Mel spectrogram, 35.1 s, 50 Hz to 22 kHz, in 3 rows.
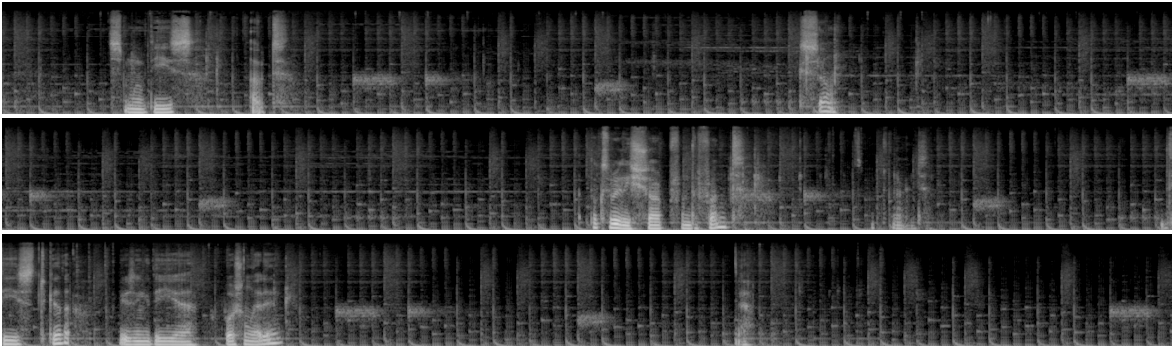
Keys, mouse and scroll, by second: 0.4 Tab, 1.0 click, 1.4 ctrl+click, 2.0 g, 3.9 alt+middle click, 4.2 middle click, 4.9-5.3 scroll up 2, 5.3 click, 5.7 ctrl+click, 6.0-6.5 middle drag, 6.5 alt+s, 7.6 scroll down 4, 8.7-9.6 middle drag, 9.6-10.4 scroll up 1, 10.4 click, 10.8-11.1 middle drag, 11.1 alt+shift+z, 11.4-13.3 middle drag, 14.0 alt+middle drag, 14.3 alt+middle click, 14.7 alt+middle click, 15.0-15.4 shift+middle drag, 15.4 alt+shift+z, 15.7-16.1 scroll up 3, 16.1 middle click, 17.1-17.8 middle drag, 18.0 scroll, 18.0 scroll up 3, 19.1 Tab, 19.2 Tab, 19.9 Tab, 20.0 Tab, 20.2 shift+click, 20.7 Tab, 20.7-21.0 scroll down 2, 21.0 alt+x, 22.8-23.5 scroll, 23.7 g, 24.4-25.4 right drag, 25.4 click, 26.1 g, 30.9 middle click, 31.7 alt+x, 33.1 middle click, 34.5 middle click.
